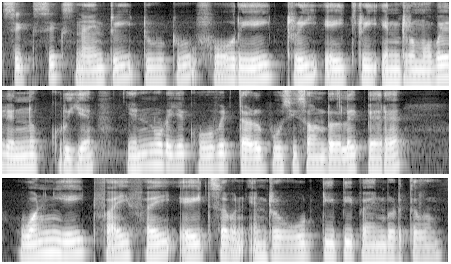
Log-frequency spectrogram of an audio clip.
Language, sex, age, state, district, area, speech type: Tamil, male, 18-30, Tamil Nadu, Tiruppur, rural, read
